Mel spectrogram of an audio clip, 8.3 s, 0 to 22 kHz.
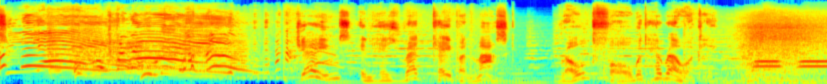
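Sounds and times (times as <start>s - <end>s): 
crowd of children cheering for an old steel engine: 0.0s - 2.8s
laughter: 0.0s - 3.8s
speech: 3.0s - 7.9s.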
